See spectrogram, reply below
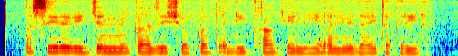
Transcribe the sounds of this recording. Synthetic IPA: ɐsiːɾɾiːd͡ʒənmẽkaːziʃɔːkət̪ɐ̰likʰaːkʰelieʔɐ̰lʋɪd̪aːit̪ɐkɾiːɾ

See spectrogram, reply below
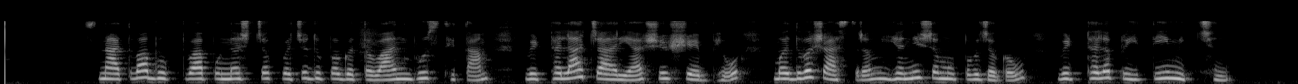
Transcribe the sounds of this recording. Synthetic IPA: snat̪ʋabʱuk̚t̪ʋapunəɕt͡ɕəkʋət͡ɕɐd̪upəɡət̪əʋanbʱust̪ʰit̪am | ʋiʈʰːəlat͡ɕaɾjaɕiɕebʱjoː | əd̪ʋəɕast̪ɾəmɦjənisəmupəkd͡ʑəɡəw | ʋiʈʰːələpɾiːt̪iːmitːɕʰin

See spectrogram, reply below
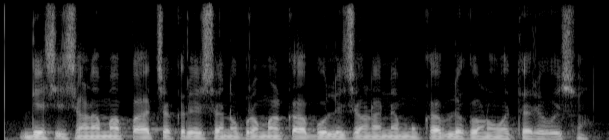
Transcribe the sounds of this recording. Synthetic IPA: d̪eʃiʃəɽ̃amãpat͡ʃəkɾeʃanũpɾəmaɳkabuliʃəɽ̃anemukableɡʱəɽ̃ũʋət̪aɾeʋut͡ʃʰe

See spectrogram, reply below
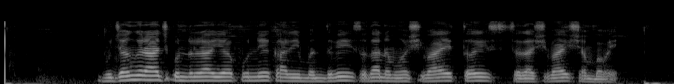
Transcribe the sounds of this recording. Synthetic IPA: bʱud͡ʒəŋɡɾad͡zɡuɳɖəlajɐpunjekaɾĩbənd̪ʱʋesɐd̪aːnɐmɦəɕiʋaːjt̪əesɐd̪aɕiʋaːjɕɐmbʱəʋḛ

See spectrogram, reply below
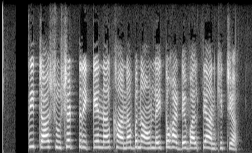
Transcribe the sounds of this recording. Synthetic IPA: əsĩːt͡ʃaːɾʃuːʃəʈ̚t̪əɾiːkeːnaːlkʰaːnaːbənaːʊnləiːt̪ʊɦaːɖeːʋəlt̪ɪjaːnkʰɪt͡ʃɪjaː

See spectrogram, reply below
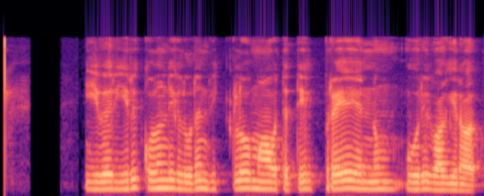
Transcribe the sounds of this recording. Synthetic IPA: ɪʋɐɾɪɾɯkːɔɻɐnd̪ɪɣɐɭɯɽɐnʋɪkːloːmaːʋɐt̪ːɐt̪ːɪlpɪɾeːɛnːɯmuːɾɪlʋaːlɣɪraːɾ

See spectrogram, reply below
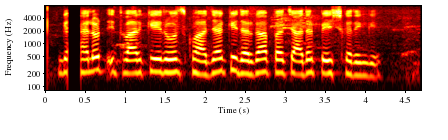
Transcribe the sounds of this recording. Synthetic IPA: ɡɛːɛloːʈɪt̪ʋaːɾkeɾoːzɡʱwaːd͡ʒaked̪ɐɾɡapɐɾt͡ʃaːd̪əɾpeːʃkɐɾẽːŋ̆ɡeː

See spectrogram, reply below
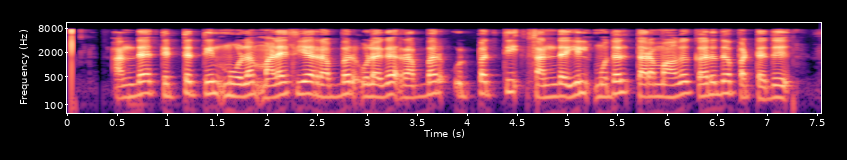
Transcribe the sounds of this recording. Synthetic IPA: ʔɐnd̪ɐt̪ɪʈːɐt̪ːɪnmuːlɐmːɐlɐɪsɪjɐɾɐbːɐɾʊ̰lɐɣɐɾɐbːɐɾʊʈ̚pɐt̪ːisɐnd̪ɐjɪlmʊðɐlt̪ɐɾɐmaːɣɐkːɐɾɯðɐpːɐʈːɐðɯ

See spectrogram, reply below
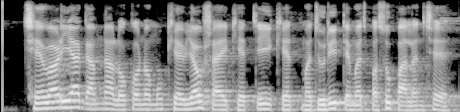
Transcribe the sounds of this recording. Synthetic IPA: t͡ʃʰeʋaɭijaɡamnalokonomʊkʰjəʋjəʋʃajkʰet̪ikʰet̪məd͡ʒuɾit̪eməd͡ʒpəʃupalənt͡ʃʰe

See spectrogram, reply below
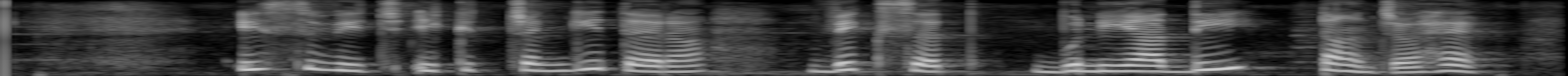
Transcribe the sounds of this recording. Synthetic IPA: ɪsʋɪt͡ʃɪkt͡ʃəŋɡiːt̪əɾãː | ʋɪksət̪ | bʊnɪjaːd̪iː | t̪ãːd͡ʒaːɦɛː

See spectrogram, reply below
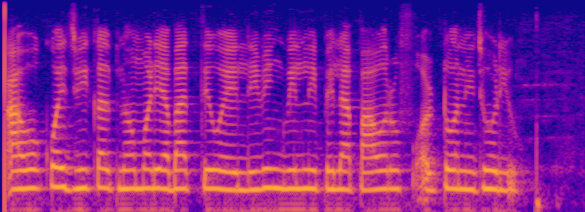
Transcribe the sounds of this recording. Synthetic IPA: aʋokoid͡ʒʋikəlpnəməɭjabad̪̚t̪eoeliʋiŋɡʋilnipɛɦɛlapaʋəɾɔfɔ̰ɾʈoned͡ʒoɽjṵ̃

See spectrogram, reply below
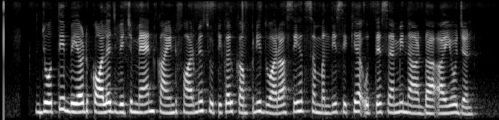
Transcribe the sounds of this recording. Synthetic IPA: d͡ʒoːt̪iːbeːəɾɖkaːleːd͡ʒʋɪt͡ʃmɛːnkaːɪɳɖpʰaːɾmeːsjuːʈɪkəlkəmpəniːd̪ʊaːɾaːsɪɦət̪səmbənd̪iːsɪkʰːjaːʔʊt̪ːeːsɛːmiːnaːɾd̪aːʔaːjoːd͡ʒən

